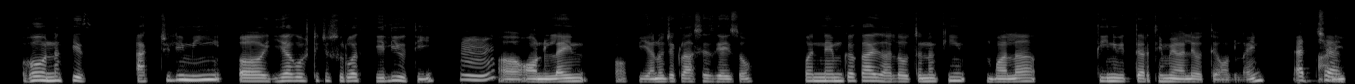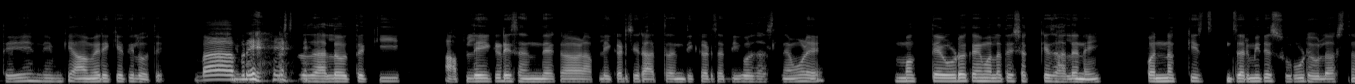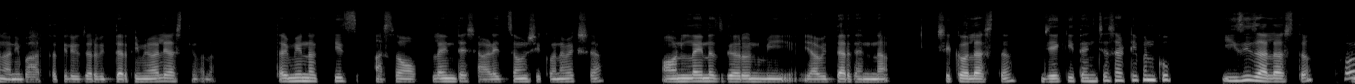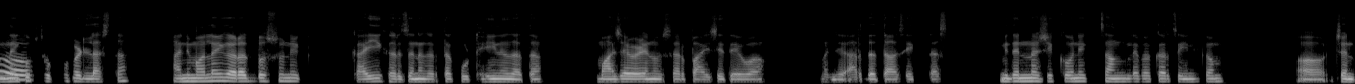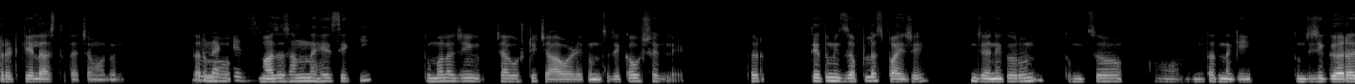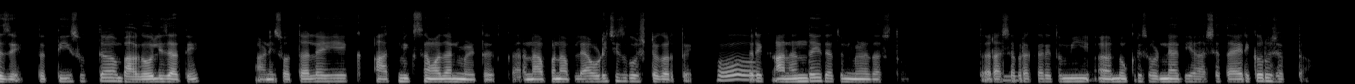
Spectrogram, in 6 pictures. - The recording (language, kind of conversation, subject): Marathi, podcast, नोकरी सोडण्याआधी आर्थिक तयारी कशी करावी?
- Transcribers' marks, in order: in English: "ॲक्चुअली"; surprised: "बाप रे!"; chuckle; in English: "इझी"; in English: "इन्कम"; in English: "जनरेट"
